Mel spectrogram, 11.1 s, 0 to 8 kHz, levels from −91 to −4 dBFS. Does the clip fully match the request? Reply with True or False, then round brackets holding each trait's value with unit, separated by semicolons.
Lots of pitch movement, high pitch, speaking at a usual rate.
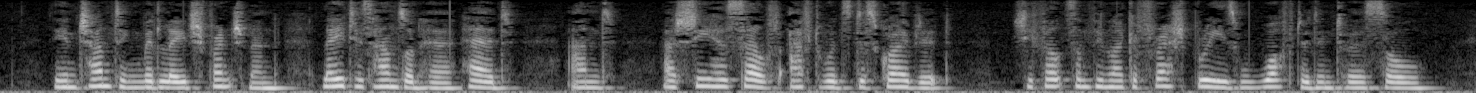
False (3.1 semitones; 200 Hz; 155 wpm)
